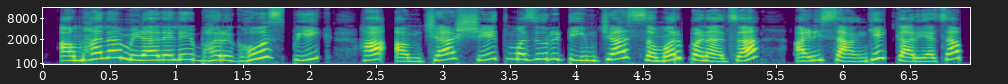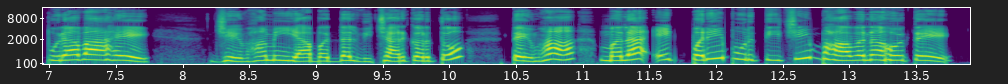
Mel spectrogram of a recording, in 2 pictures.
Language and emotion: Marathi, happy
